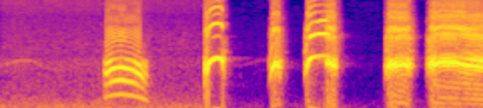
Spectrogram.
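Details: Chinese francolin call used as a trapping lure: six loud, hoarse notes in a quick series, one falling note first, then short clipped syllables ending in a longer drawn note, with a clean quiet background.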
